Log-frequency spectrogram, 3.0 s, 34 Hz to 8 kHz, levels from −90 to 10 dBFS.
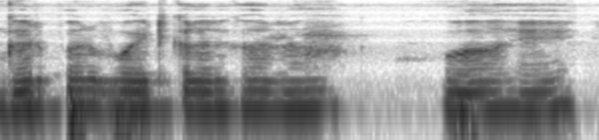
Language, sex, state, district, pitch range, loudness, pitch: Hindi, male, Uttar Pradesh, Shamli, 110-115 Hz, -17 LUFS, 115 Hz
